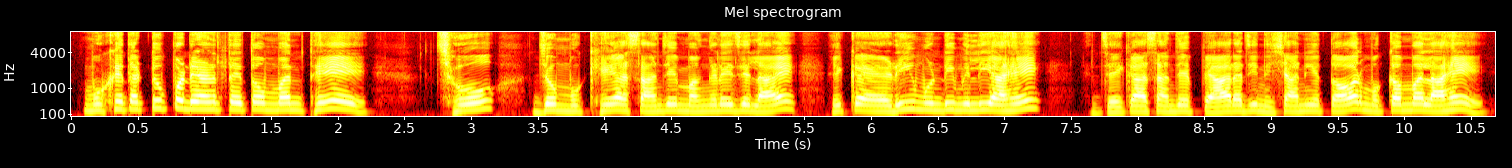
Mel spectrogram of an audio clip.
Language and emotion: Sindhi, happy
